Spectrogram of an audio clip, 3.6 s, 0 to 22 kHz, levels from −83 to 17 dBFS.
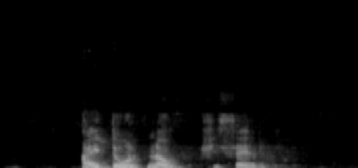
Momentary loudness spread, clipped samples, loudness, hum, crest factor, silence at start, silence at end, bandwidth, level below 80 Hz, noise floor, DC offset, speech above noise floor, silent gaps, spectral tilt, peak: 15 LU; under 0.1%; -23 LUFS; none; 18 dB; 0.8 s; 0.9 s; 7.4 kHz; -68 dBFS; -79 dBFS; under 0.1%; 57 dB; none; -7.5 dB/octave; -8 dBFS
